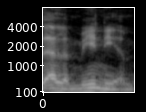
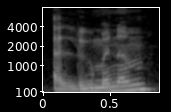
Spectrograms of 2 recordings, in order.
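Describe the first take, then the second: First: It is said with five syllables, keeping the i. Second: It is said with four syllables, leaving out the i. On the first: This is the way that follows the spelling. The speaker calls it right. "it's aluminium because there's a, clearly an I here" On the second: This is the American way of saying it. The speaker calls it wrong. "Americans say uh, uh, aluminum"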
